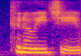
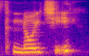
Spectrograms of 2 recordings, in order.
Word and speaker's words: Kunoichi: And like the word Kunoichi which is a female ninja. More than one person has pronounced it as Konoyi.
